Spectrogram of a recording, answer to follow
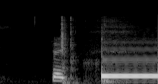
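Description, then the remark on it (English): A brief voice fragment gives way to a loud, steady telephone dial tone, a continuous unbroken hum that starts abruptly and holds at full level to the end. “if you could kill the dial tone there.”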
